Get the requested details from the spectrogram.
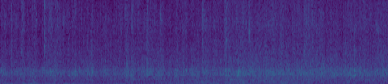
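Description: Steady rain drums against car windows from all sides, a dense, even patter with a low rumble underneath, continuous with no voices.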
